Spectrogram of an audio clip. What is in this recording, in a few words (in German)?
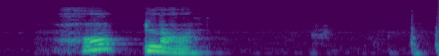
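"hoppla", German interjection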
